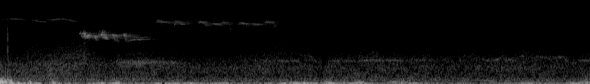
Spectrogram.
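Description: Small birds chirping and twittering in short, high-pitched phrases, over a low, irregular rumble.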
